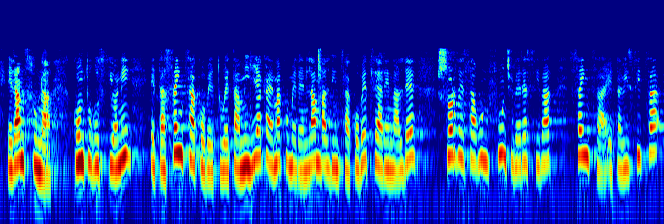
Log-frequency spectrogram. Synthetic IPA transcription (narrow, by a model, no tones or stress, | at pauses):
e̞ɾant͡suna | ko̞nt̪uɣust̪io̞ni | e̞t̪asajnt͡sako̞βe̞t̪ue̞t̪amiʎakae̞makume̞ɾe̞nlambald̪int͡sako̞βe̞t͡se̞aɾe̞nald̪e̞ | so̞ɾðe̞saɣ̞unfunt͡ʃβe̞ɾe̞siβ̞at̪ | sajnt͡sae̞t̪aβ̞isit͡sa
